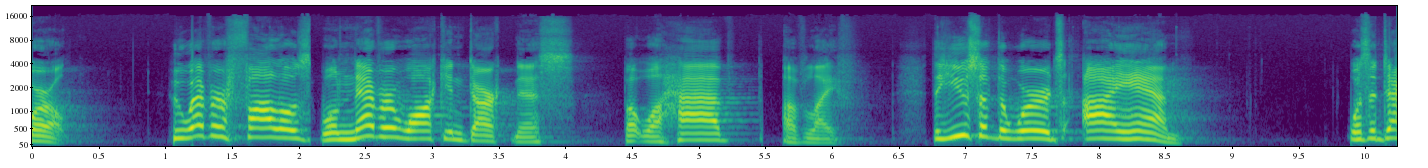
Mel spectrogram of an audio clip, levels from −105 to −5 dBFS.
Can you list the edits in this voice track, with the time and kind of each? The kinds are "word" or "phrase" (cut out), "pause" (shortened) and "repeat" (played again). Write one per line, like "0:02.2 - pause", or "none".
0:02.1 - word
0:05.5 - word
